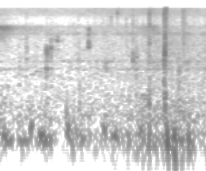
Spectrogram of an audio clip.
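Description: Near silence, with a few faint clicks near the end.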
